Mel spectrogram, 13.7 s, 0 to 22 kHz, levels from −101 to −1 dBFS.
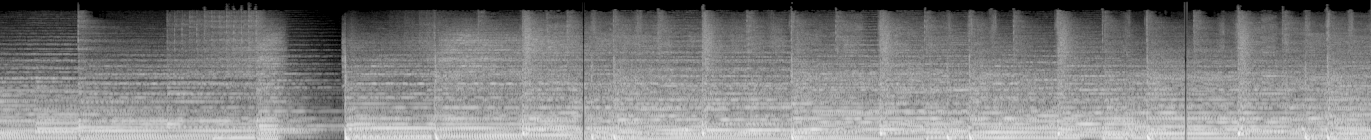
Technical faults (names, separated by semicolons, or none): gap between stream segments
